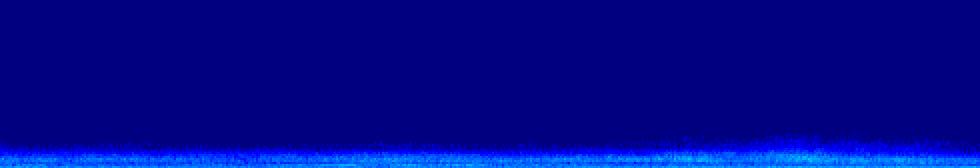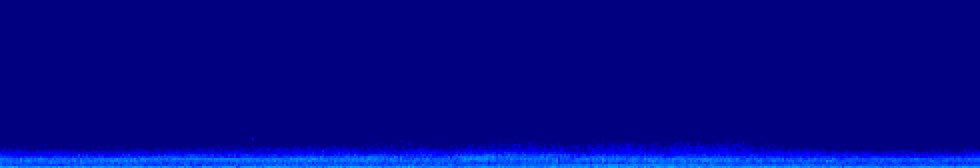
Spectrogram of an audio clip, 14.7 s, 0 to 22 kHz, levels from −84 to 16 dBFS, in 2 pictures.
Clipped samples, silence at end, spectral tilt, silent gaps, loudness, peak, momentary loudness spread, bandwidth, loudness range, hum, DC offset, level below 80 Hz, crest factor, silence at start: under 0.1%; 0 s; -7 dB/octave; none; -56 LUFS; -40 dBFS; 4 LU; 16 kHz; 2 LU; none; under 0.1%; -62 dBFS; 14 dB; 0 s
